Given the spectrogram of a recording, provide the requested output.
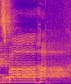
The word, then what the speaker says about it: Svaha: And the ha is the syllable with the accent, right? Svaha.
